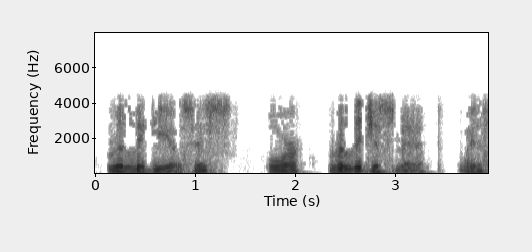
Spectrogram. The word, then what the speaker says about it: religiosus: In Latin, there's no hard G. I learned from years of high school Latin. So it's homo religiosus, or religious man.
